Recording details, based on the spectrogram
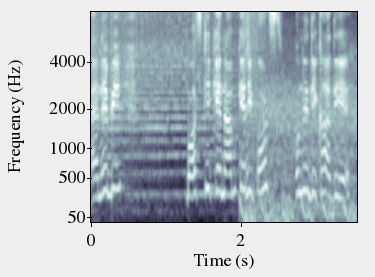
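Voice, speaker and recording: A woman's voice: high voice, a little fast, over music, natural voice. An actress playing an anguished, guilt-ridden woman making a confession in a TV crime drama. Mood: anguished, guilty. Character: anguished woman confessing her illness and deceit.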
